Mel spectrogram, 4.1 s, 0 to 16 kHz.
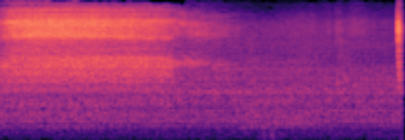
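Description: A draw through a rebuildable vape atomizer with a 0.12 ohm coil on a dual-18650 parallel mechanical box mod: a steady hiss of air and firing coil for just under two seconds, then a fainter hiss.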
